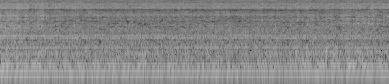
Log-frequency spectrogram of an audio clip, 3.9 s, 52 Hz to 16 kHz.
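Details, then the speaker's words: Mercedes 124 with M104 engine, first start after timing chain and crank pulley replacement for a head knock when warm: even steady hum with faint quick patter, no knocks or clatter; normal idle. "Ну вот всё всё собрано мотор работает первый запуск всё"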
